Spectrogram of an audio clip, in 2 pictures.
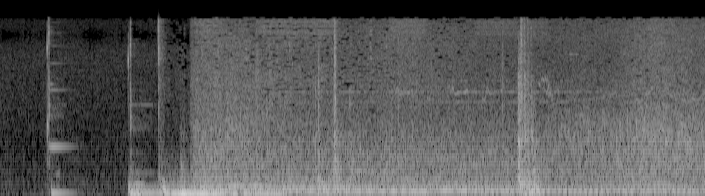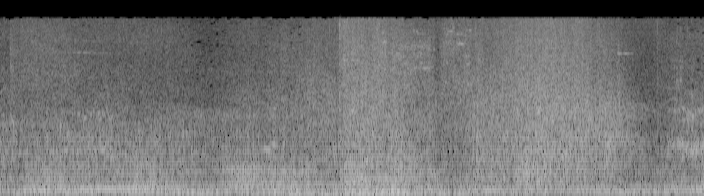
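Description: A car engine roars as a car drives along a road.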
